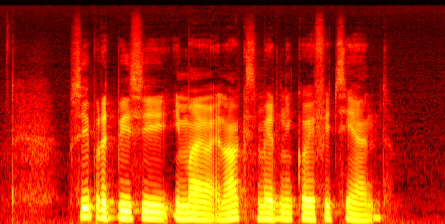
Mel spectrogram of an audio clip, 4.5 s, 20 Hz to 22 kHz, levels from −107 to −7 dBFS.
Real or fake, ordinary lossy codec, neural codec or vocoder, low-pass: fake; none; vocoder, 44.1 kHz, 128 mel bands, Pupu-Vocoder; 19.8 kHz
